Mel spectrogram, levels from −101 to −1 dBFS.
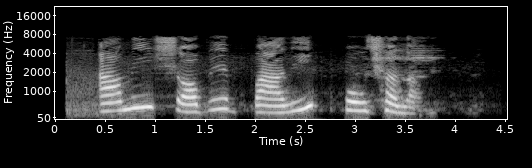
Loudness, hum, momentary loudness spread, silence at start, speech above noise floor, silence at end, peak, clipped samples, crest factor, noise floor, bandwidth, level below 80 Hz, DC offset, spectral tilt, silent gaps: -16 LUFS; none; 9 LU; 0.45 s; 51 dB; 0.85 s; -2 dBFS; under 0.1%; 16 dB; -66 dBFS; 7.6 kHz; -66 dBFS; under 0.1%; -3.5 dB/octave; none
